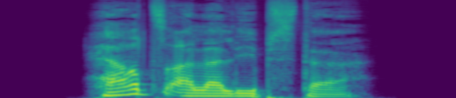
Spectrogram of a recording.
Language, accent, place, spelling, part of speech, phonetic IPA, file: German, Germany, Berlin, herzallerliebster, adjective, [ˈhɛʁt͡sʔalɐˌliːpstɐ], De-herzallerliebster.ogg
- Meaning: inflection of herzallerliebst: 1. strong/mixed nominative masculine singular 2. strong genitive/dative feminine singular 3. strong genitive plural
